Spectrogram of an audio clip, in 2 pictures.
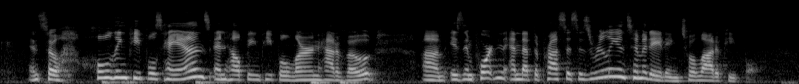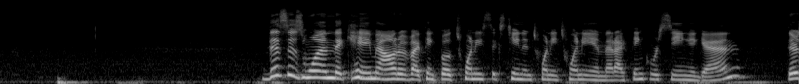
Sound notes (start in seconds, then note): none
